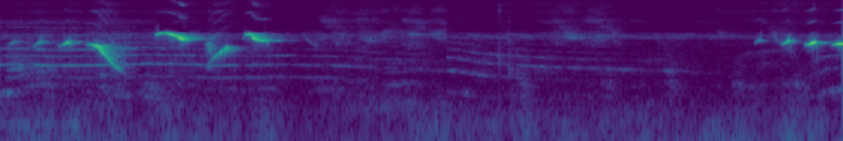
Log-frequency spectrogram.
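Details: Male sirtu in lively natural forest song, giving a string of high chirps and swooping downslurred whistles, a near-silent gap, then more bright high notes.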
